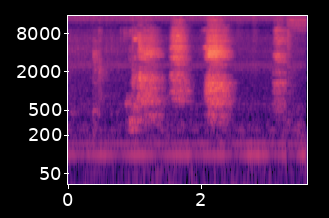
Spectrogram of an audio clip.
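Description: A young woman cries out with effort.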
